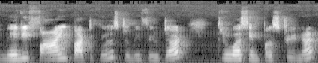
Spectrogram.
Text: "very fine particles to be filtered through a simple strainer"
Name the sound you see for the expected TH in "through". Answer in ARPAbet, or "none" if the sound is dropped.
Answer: T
